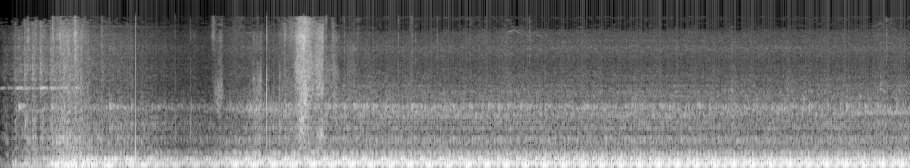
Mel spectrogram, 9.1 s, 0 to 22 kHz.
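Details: Mercedes E300 OM606 diesel at idle: lumpy, uneven idle with a loping pulse and occasional irregular knocks. Owner suspects bad motor mounts, due for replacement, and possibly a leaky injector causing the random knock; unconfirmed.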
